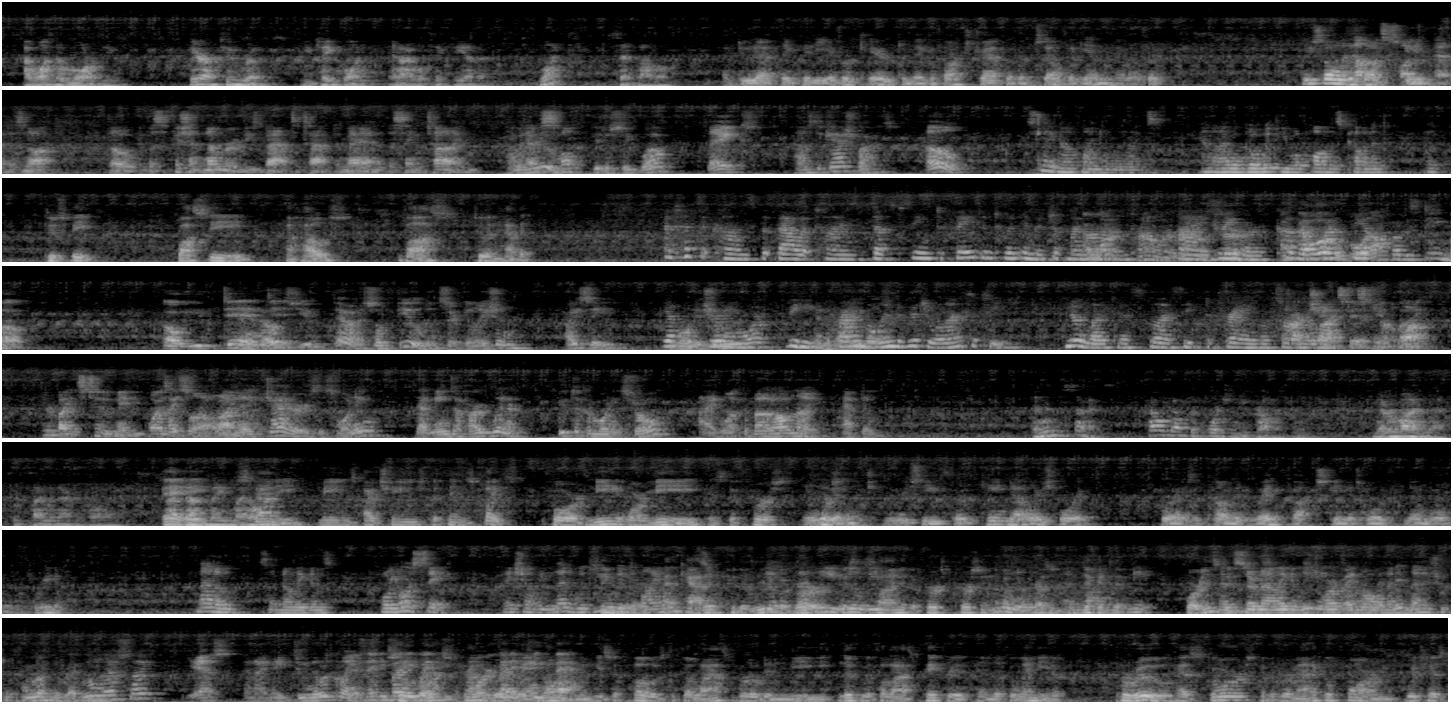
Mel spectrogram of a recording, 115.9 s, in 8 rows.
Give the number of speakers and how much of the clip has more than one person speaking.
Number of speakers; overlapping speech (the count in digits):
8, about 20%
